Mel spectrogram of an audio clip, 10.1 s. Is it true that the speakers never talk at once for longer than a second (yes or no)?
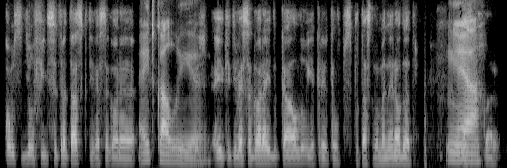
yes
